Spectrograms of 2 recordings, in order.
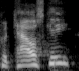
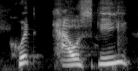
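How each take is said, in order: First: The name is said quickly, syllables run together. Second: The name is said slowly, syllables kept apart. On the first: The speaker calls it wrong. "I said it real fast and just kind of smashed it all together" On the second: The speaker calls it right. "I say slower"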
